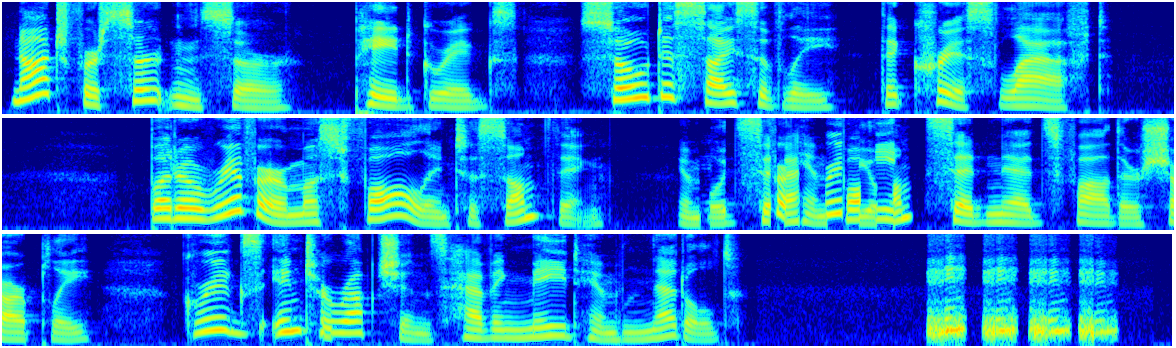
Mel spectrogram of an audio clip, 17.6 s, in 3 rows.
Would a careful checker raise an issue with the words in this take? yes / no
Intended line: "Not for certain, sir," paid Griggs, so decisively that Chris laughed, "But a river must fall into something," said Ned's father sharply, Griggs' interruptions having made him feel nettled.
yes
